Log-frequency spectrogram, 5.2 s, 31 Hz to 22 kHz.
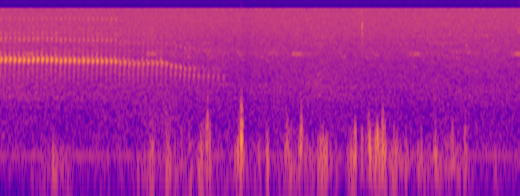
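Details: A cautious female Harris's antelope squirrel near burrow openings at the Arizona-Sonora Desert Museum, Pima County, Arizona, on 18 May 2023 gives a high, rapid trill sliding slightly lower, then low thumps follow.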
